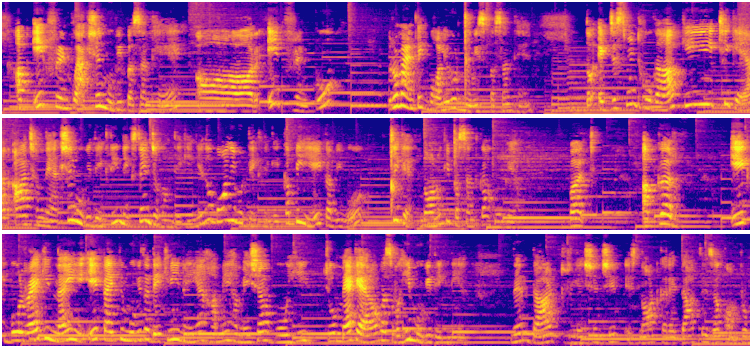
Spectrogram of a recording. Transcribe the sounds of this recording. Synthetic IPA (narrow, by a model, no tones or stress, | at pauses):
ɐ̰beːkfɾɛ̃ɳɖ̚koɛ̰ːkʃənmuːʋipɐsə̃nd̪ɦɛɔːɾeːkfɾɛ̃ɳɖko | ɾoːmɛ̃ːɳʈɪk̚bɔːliʋʊɖmuːʋiːzpɐsə̃nd̪ɦɛ̃ː | t̪oʔɛkd͡ʒɪsmẽɳʈɦoːɡakiʈʰiːkɦɛjaːɾʔaːd͡ʒɦɐmneɛːkʃənmuːʋid̪eːkʰlinɛksʈãːɪmd͡ʒɐbʱɦɐmd̪eːkʰẽŋɡet̪obɔːliʋʊɖ̚d̪eːkʰnẽːŋɡekɐbʱijekɐbʱiʋoʈʰiːkɦɛːd̪oːnõkepɐsə̃nd̪kaɦoɡɐjaːbɐʈ | ɐɡəɾ | eːkboːlɾaːɦɛkinɐɦĩeːk̚ʈaːɪp̚kimuːʋit̪od̪eːkʰniinɐɦĩɦɛɦɐmẽɦɐmeːʃaʋoɦid͡ʒoːmɛ̃ːkɛɦɾaːɦũbɐsʋɐɦimuːʋid̪eːkʰliɛ̃ː | d̪ɛ̃nd̪æʈɾɪleːʃənʃɪpɪ̰znɔːʈkɐɾɛk̚ʈ̚d̪aːt̪ɪzəkɔ̰ːmpɾom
